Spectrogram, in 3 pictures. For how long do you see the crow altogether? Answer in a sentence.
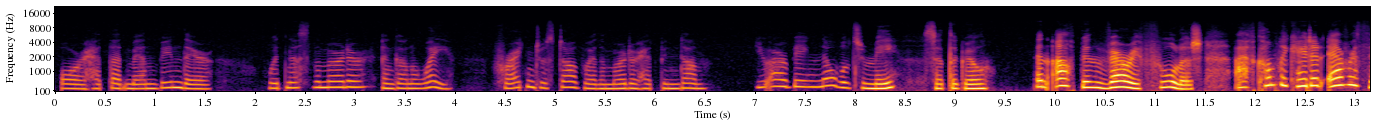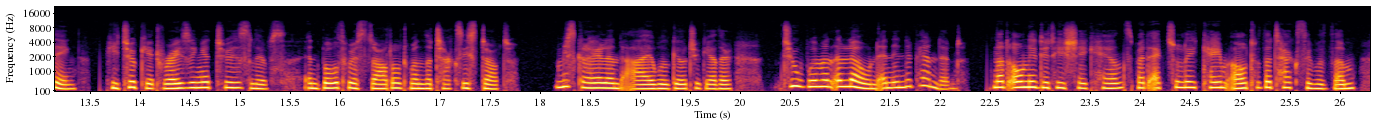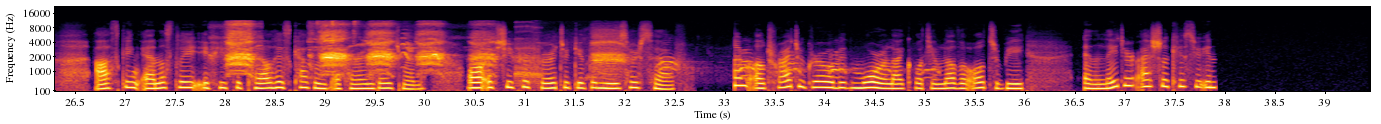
The crow can be heard for 7 seconds in total.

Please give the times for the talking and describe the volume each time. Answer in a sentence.
You can hear the talking from 0.1 to 38.0 s, getting louder.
